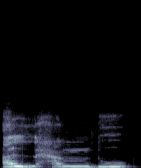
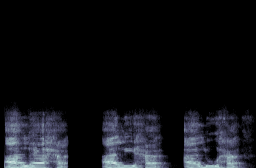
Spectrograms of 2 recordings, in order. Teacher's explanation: There's no vowel sound separating the lam from the ha. You go straight from the lam to the ha. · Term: sukoon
